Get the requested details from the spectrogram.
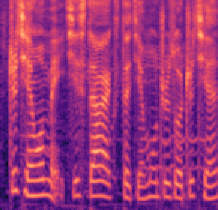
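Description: Music plays in the background. Over it, a woman speaks in a fairly high voice. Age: 30s. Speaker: podcast host. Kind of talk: casual chat. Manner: unscripted, off-the-cuff.

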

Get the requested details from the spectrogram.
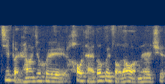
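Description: A man with a plain, everyday voice talks at a fairly quick pace, fairly high in pitch, with fairly even intonation. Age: 30s. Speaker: software tester. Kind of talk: casual interview.

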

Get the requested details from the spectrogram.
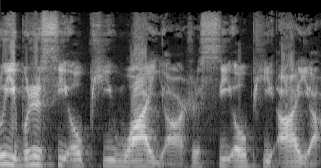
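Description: A man speaks at a fairly slow pace in an ordinary speaking voice. His pitch is medium with ordinary variation. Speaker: English teacher podcast host. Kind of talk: language lesson.

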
